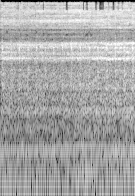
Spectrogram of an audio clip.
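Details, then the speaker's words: Daewoo Nexia at idle, camshaft already replaced three times and a knock that comes and goes: even idle with a sharp, light ticking from the head; valve-train ticking from a loose valve in a worn guide. "Xo'p. Bir yo'qolib qolyapti. Bo'ldi o'chiramiz. Stok bir paydo bo'lyapti."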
